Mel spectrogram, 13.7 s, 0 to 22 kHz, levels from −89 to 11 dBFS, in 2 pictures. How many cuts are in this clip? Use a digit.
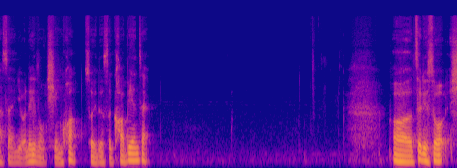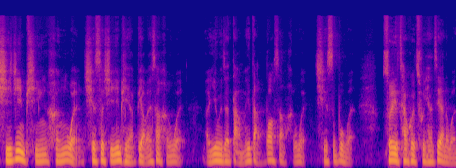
0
